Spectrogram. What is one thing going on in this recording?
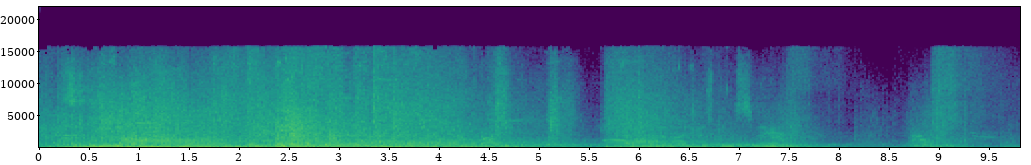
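Spell effects crackle and blast in a loud fight.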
